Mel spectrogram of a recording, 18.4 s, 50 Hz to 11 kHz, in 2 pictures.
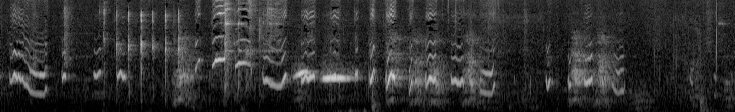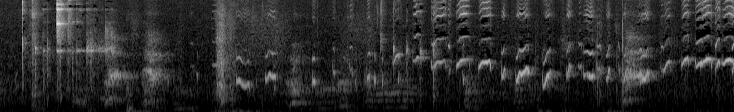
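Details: Orange-cream Pomeranian puppies born July 31 whimper and yip in high, rising and falling squeals, overlapping in quick succession.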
